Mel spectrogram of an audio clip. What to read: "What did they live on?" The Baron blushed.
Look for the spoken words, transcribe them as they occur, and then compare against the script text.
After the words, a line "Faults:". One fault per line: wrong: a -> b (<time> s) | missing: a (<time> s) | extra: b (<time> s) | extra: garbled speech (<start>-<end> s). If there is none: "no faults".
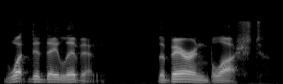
"What did they live in?" The Baron blushed.
Faults:
wrong: on -> in (0.8 s)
